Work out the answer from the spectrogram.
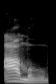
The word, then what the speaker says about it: omu: author's note explains that omu uh pronounced AMU I'm sorry AMU means Queen in the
